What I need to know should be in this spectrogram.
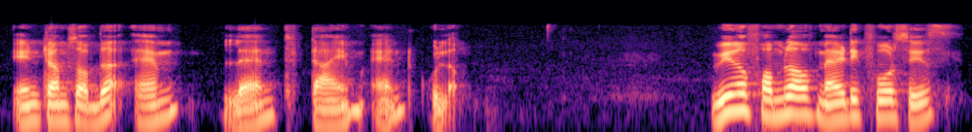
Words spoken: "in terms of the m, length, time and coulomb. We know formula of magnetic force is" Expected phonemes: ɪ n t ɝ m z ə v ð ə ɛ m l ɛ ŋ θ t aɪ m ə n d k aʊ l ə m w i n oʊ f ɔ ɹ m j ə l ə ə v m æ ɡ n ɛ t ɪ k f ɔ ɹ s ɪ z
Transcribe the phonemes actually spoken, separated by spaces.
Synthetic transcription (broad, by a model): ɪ n t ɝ m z ə v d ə ɛ m l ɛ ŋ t t aɪ m ə n d k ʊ l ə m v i n oʊ f ɔ ɹ m l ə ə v m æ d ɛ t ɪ k f ɔ ɹ s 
